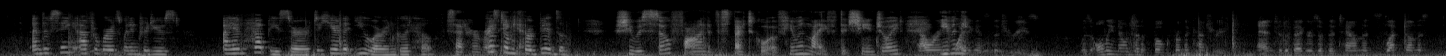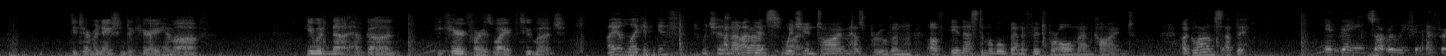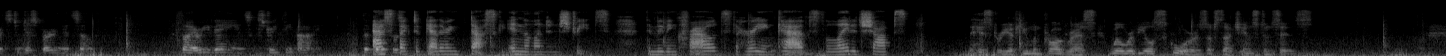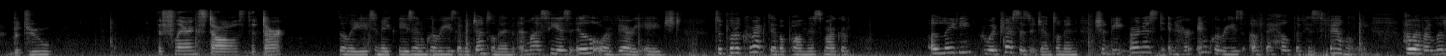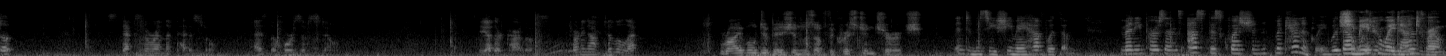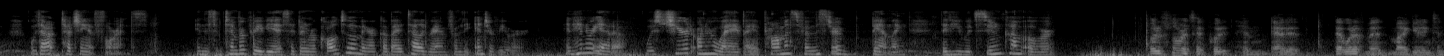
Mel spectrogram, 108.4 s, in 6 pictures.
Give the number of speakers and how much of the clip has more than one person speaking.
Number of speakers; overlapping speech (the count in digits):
7, about 5%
